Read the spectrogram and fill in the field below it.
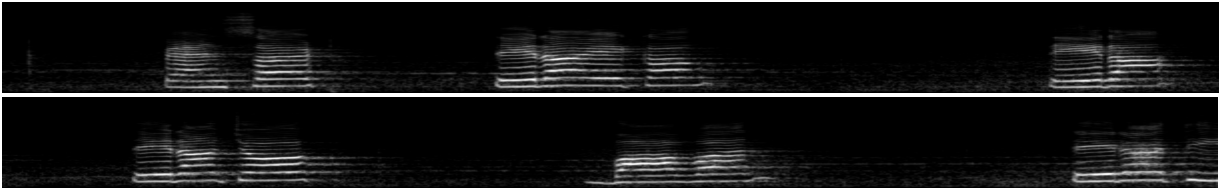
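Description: A woman recites clearly in short bursts, close by.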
